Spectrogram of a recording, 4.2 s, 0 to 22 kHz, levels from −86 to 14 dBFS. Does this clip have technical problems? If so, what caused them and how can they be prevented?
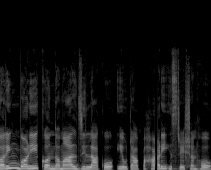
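Yes. A gap at a join of encoded pieces opens from 3.10 to 3.16 s, just after "जिल्लाको एउटा": a 57 ms gap where the encoder's start delay and end padding were never trimmed. Unlike a dropout, no sound is lost; the speech resumes exactly where it stopped. Prevent it by encoding the whole recording in one pass, or trimming the encoder delay and padding before joining.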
